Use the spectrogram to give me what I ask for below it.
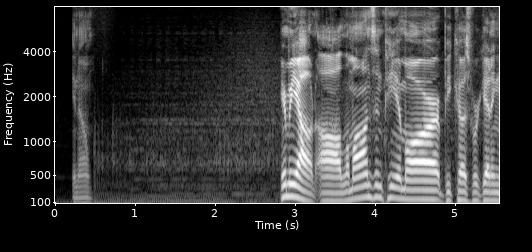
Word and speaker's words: Le Mans: Do you pronounce the N in Le Mans? Because obviously the right way to say it's Le Mans. But I don't know why when I say Le Mans, I feel like a fraud.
